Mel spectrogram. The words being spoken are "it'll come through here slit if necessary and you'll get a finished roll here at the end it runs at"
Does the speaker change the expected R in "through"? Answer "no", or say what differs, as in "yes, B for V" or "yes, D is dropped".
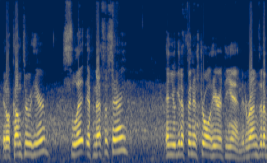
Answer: no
